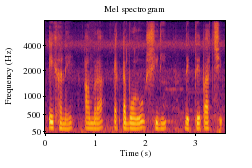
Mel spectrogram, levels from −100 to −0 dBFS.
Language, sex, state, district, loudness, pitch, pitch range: Bengali, male, West Bengal, Alipurduar, -20 LUFS, 140 Hz, 130-145 Hz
